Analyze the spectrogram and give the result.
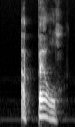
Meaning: superseded spelling of appel (“appeal, roll call”)
- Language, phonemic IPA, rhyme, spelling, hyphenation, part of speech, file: Dutch, /ɑˈpɛl/, -ɛl, appèl, ap‧pèl, noun, Nl-appèl.ogg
